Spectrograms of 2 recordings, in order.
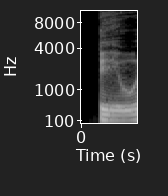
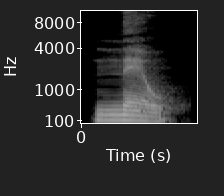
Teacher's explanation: Il existe la même différence entre le EU fermé de beure (boire) et le ÈU ouvert de «nèu» (neige).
